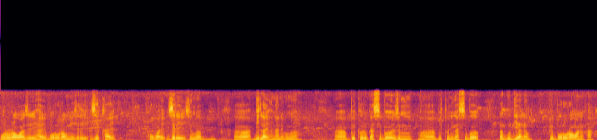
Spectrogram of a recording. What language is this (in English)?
Bodo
